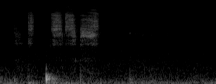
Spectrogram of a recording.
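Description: Whiteboard marker writing on a whiteboard: a few short scratchy strokes in the first second, with a light tap of the tip about half a second in.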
